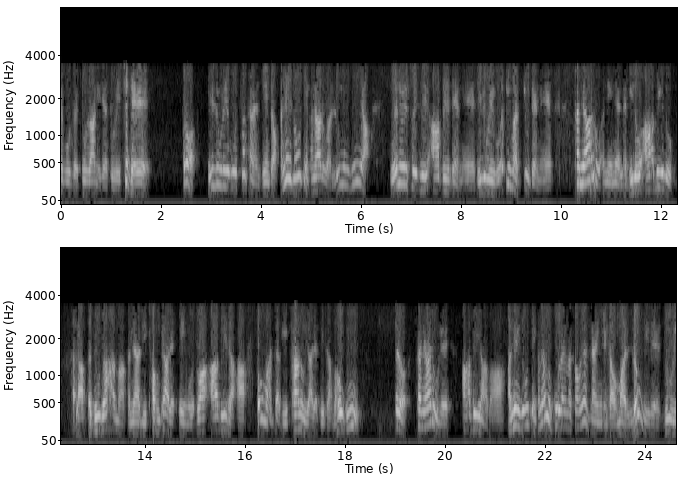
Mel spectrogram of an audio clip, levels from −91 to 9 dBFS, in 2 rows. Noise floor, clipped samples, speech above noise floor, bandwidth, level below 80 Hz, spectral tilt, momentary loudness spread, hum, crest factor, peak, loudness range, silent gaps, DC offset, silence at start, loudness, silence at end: -70 dBFS; under 0.1%; 43 dB; 3.7 kHz; -76 dBFS; -10 dB/octave; 9 LU; none; 22 dB; -6 dBFS; 3 LU; none; under 0.1%; 0 s; -27 LUFS; 0 s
